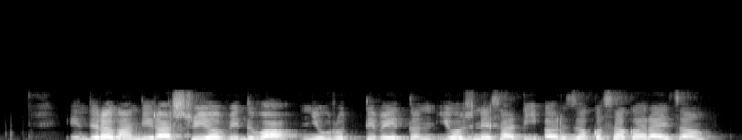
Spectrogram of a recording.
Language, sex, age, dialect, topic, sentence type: Marathi, female, 18-24, Standard Marathi, banking, question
